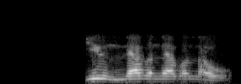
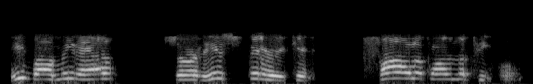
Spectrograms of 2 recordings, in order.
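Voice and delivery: raised, fervent preaching voice; 11 semitones higher than usual. Acted. Preacher lifting the congregation, fervent higher voice. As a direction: lift it up like the pulpit.

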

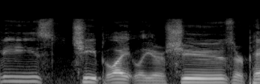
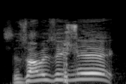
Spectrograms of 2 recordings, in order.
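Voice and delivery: higher, louder repeat of the clip; mock clip voice; 7 semitones higher, 3 dB louder than usual. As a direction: mimic the clip line. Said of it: "they said it, said".

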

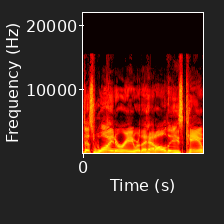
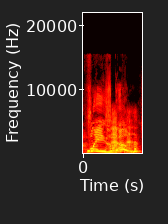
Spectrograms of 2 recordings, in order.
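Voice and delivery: laughing plea; 12 semitones higher than usual. Retold or imitated. Host quotes colleague, laughing.

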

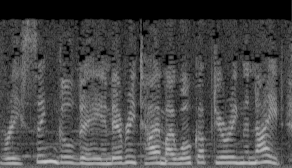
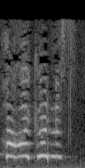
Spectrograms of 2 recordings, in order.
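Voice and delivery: sharp gasp, then a much higher, startled oh my goodness; startled gasp and cry; 14 semitones higher, slower than usual. Acted. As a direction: jolt up in pitch from sheer shock. Something runs through the room.

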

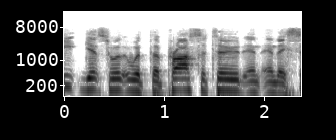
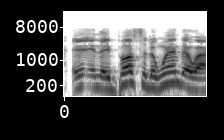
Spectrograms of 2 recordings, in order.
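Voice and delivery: ordinary delivery

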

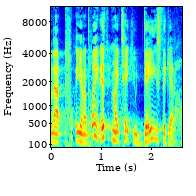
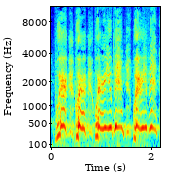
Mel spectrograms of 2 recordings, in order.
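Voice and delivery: high, loud frantic calling; frantic lady; 7 dB louder than usual. Retold or imitated. Escort lady who lost him, high frantic calling. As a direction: call out like a flustered escort.

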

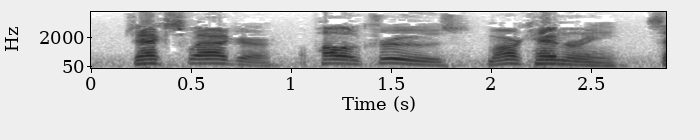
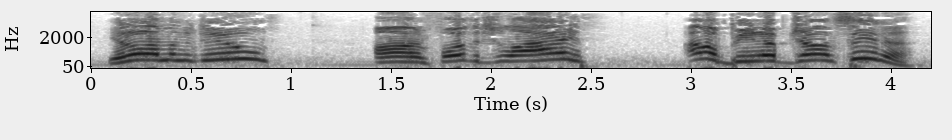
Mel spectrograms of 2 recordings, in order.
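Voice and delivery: mock AJ Styles voice; 6 semitones higher than usual. Voicing AJ Styles promo.

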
